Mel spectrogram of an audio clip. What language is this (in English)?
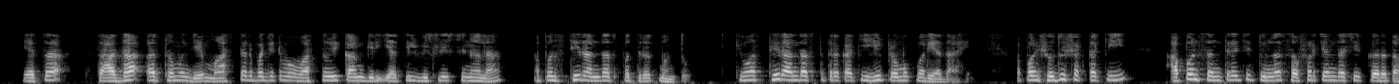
Marathi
